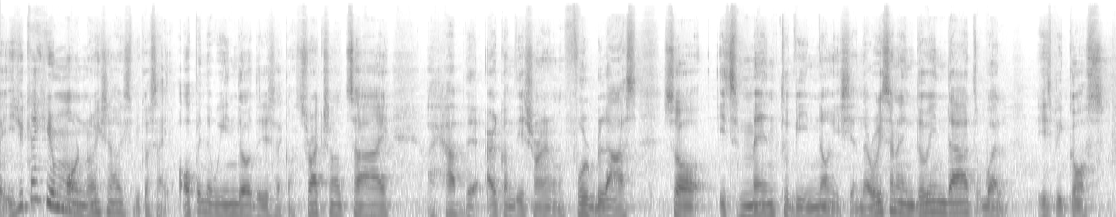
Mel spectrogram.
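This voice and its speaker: A man's voice: sits low, a little mellow, slight background noise. A man casually talking through a test of a small wireless microphone at home. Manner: chatty, loose phrasing. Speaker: gear reviewer. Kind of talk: casual product review. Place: home room with open window. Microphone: wireless lav mic under test.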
